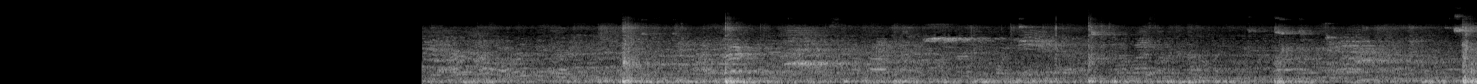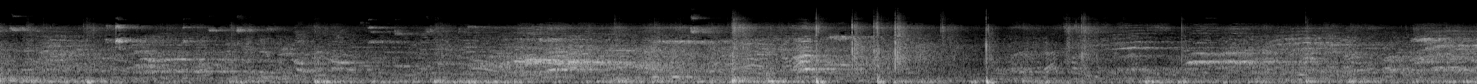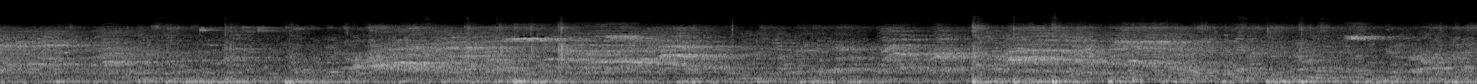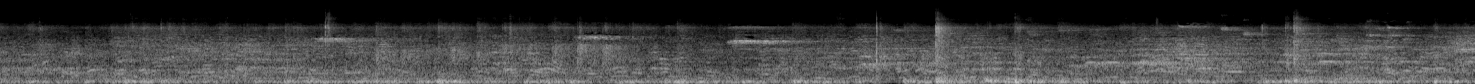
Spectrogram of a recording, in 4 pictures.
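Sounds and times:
chatter: 0:04.2 - 0:59.0
players shouting: 0:19.2 - 0:23.7, 0:25.8 - 0:31.2, 0:32.9 - 0:42.3
volleyball slaps: 0:22.0 - 0:25.8, 0:53.0 - 0:54.7, 0:57.2 - 0:57.5.

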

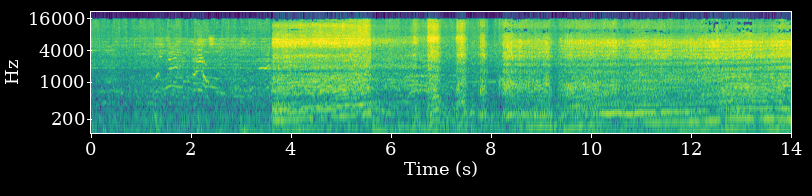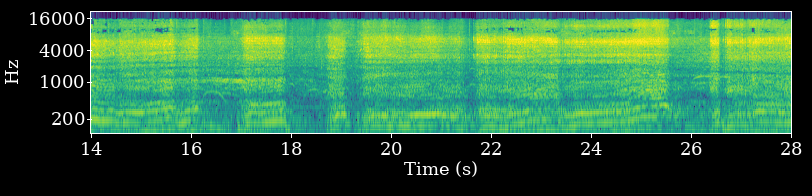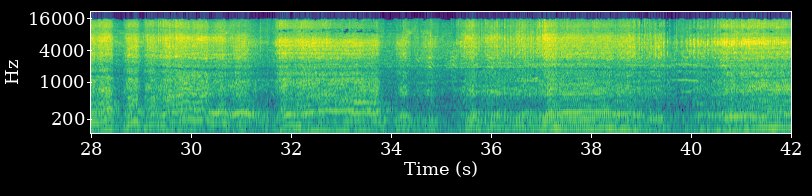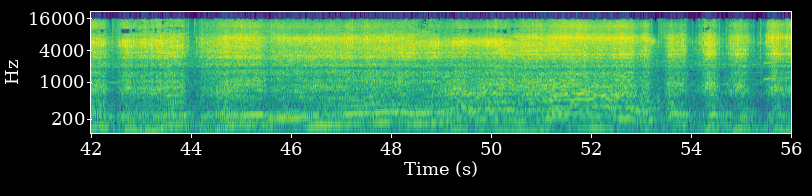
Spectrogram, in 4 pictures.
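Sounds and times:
monster truck engines revving: 0:00.0 - 0:56.0.

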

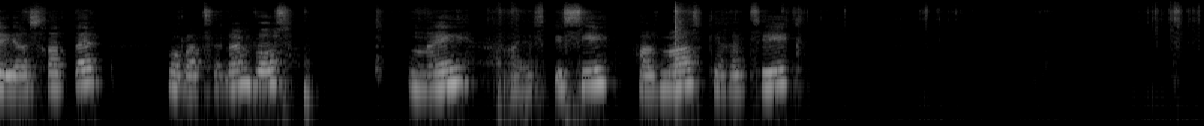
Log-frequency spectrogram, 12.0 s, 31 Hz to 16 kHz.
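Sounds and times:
parchment paper rustling and crinkling: 0:07.8 - 0:10.6, 0:11.3 - 0:12.0.

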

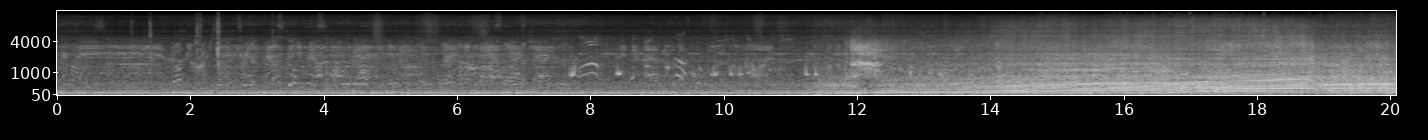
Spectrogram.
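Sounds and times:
hot rod engines accelerating: 0:00.0 - 0:20.0.

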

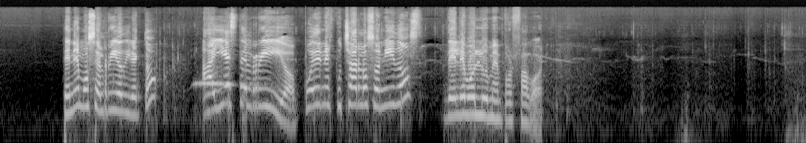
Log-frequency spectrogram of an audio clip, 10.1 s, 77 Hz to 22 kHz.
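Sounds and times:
bird chirps over loudspeakers: 0:02.4 - 0:03.6.

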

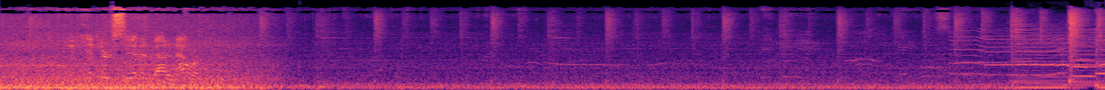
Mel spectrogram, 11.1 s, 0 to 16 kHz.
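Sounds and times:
motorhome driving drone: 0:00.0 - 0:11.0
background music: 0:00.6 - 0:11.0.

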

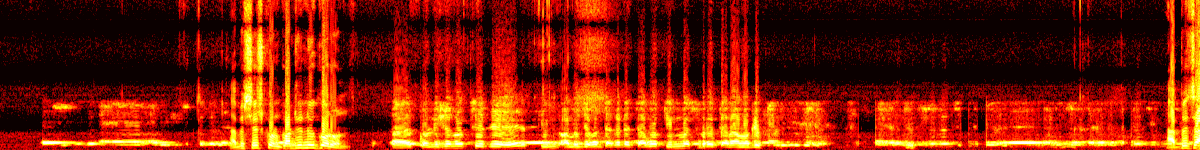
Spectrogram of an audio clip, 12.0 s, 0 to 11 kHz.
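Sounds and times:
voice over telephone line: 0:02.0 - 0:12.0.

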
